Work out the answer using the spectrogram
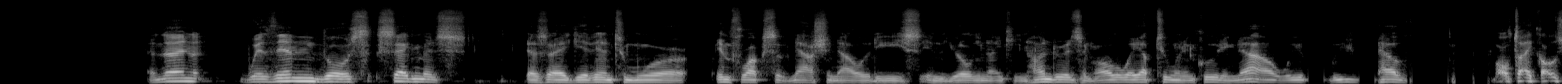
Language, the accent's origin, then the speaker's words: English; Portland, Maine, United States; I grew up in the West End, but on the Lower West End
